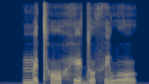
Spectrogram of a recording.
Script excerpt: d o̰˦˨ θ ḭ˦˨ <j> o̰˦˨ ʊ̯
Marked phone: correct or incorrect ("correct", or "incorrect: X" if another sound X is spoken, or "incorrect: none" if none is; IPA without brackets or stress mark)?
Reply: incorrect: w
